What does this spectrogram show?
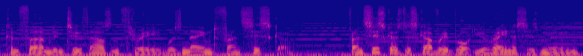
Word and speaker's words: Francisco: The pronunciation follows the traditional Spanish Francisco.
